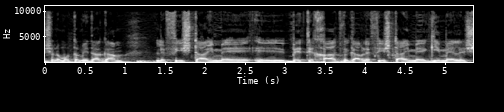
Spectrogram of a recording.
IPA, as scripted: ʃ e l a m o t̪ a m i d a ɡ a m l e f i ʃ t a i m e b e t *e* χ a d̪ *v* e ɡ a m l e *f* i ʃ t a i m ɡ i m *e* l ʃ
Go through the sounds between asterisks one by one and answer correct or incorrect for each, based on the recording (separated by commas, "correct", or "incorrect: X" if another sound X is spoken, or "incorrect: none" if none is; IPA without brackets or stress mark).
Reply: correct, correct, correct, correct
